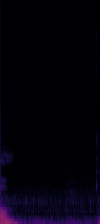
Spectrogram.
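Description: A man's drawn-out "um" trailing off at the start, then near silence: faint room tone with a low hum.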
